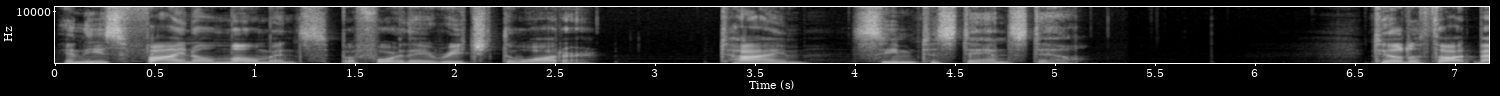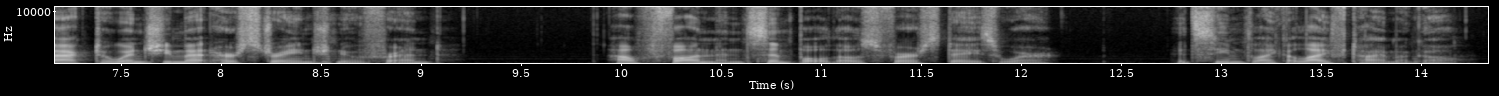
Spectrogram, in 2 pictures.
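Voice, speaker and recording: Expressive male children's storyteller, dry sound. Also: fairly low pitch, measured pace, dry recording. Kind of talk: scripted children's story narration.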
